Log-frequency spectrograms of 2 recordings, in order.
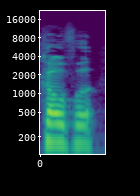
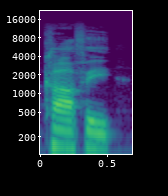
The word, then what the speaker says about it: Kofa: I am your humble host, Kofa, K-O-F-A, not coffee, not kufu, not Kofi, or any variation thereof. Kofa rhymes with sofa.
